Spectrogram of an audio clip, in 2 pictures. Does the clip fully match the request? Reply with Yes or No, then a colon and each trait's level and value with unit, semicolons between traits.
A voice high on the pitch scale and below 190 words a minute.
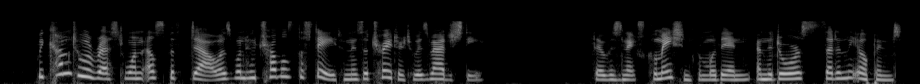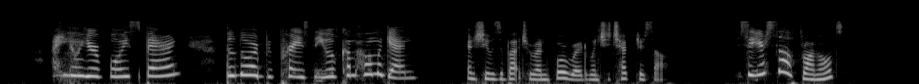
No: very high, 275 Hz; average, 200 wpm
